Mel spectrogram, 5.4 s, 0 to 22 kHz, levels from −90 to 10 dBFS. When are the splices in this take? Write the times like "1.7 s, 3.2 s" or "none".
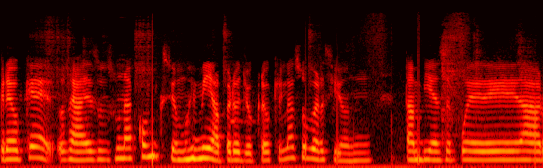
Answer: none

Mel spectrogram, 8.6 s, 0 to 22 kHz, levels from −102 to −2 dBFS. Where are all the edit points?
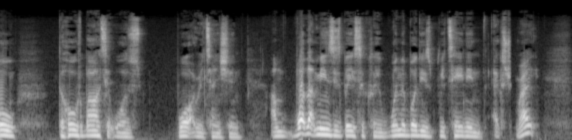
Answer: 1.2 s, 5.0 s, 7.6 s

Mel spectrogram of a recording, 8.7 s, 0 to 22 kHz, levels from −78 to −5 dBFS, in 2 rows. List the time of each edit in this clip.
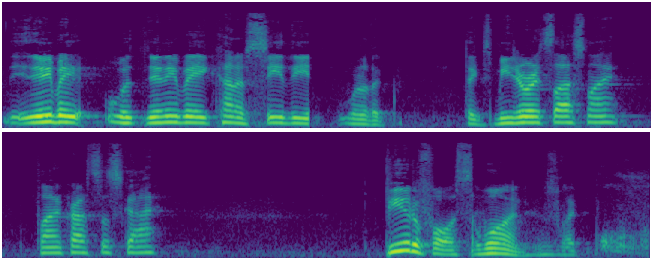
2.0 s, 7.5 s

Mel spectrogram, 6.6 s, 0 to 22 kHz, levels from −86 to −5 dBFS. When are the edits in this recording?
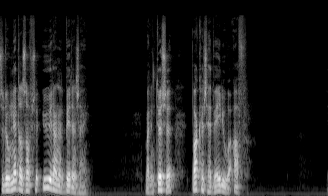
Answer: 4.2 s

